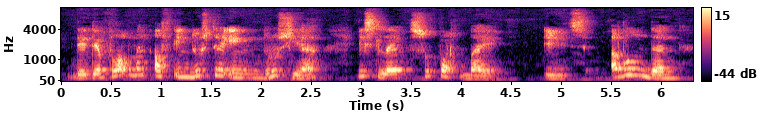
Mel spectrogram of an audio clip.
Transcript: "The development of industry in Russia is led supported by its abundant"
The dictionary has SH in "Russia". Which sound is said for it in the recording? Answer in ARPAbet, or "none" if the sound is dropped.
S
